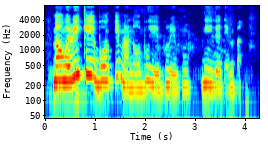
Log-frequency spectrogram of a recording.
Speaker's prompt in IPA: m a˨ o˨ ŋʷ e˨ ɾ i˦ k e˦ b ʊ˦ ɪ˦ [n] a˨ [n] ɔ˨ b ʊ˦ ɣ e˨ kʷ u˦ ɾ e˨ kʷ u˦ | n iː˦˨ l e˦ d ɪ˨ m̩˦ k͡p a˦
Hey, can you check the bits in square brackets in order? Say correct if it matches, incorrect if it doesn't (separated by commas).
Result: incorrect, correct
